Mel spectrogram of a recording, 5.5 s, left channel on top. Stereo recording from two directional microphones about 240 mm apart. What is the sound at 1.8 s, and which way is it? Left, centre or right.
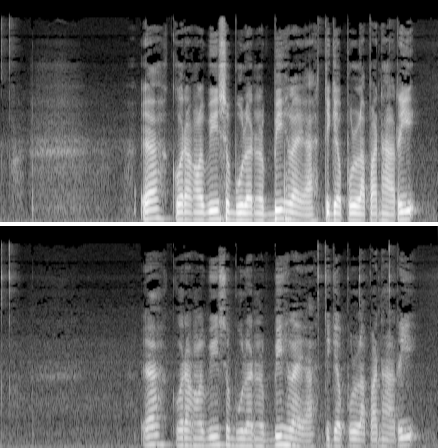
Speech, left.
